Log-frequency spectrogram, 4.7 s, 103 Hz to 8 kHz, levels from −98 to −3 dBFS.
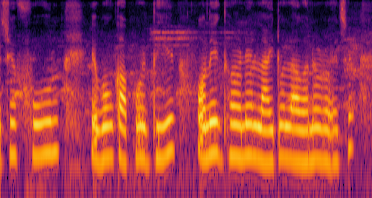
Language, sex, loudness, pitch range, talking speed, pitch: Bengali, female, -18 LUFS, 240-270 Hz, 130 wpm, 255 Hz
